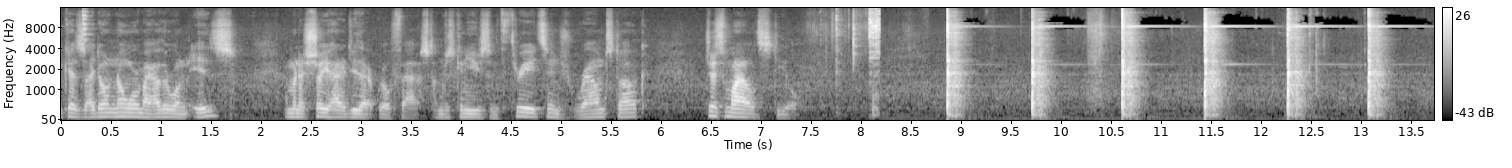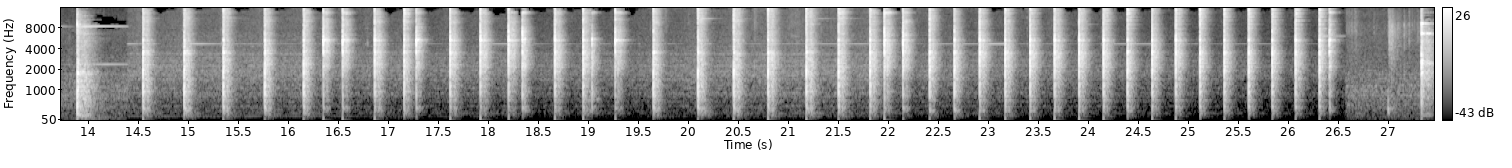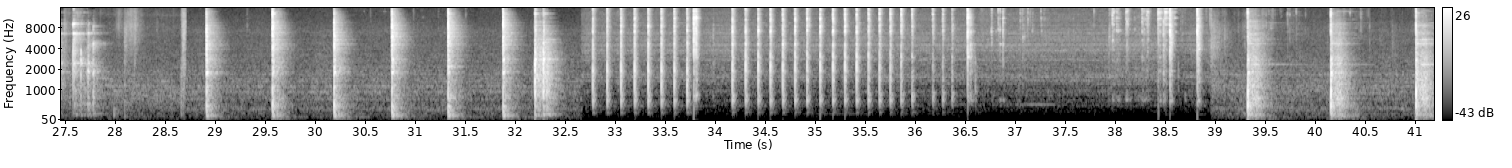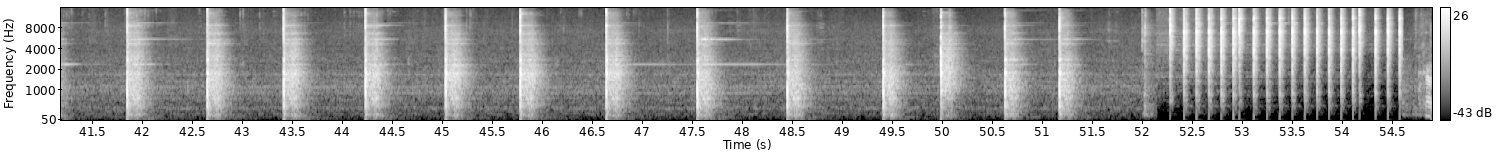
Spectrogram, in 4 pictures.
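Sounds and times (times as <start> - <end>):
hammer striking steel on anvil: 8.8 - 26.6, 28.9 - 35.9, 39.3 - 48.8, 49.4 - 54.7.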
